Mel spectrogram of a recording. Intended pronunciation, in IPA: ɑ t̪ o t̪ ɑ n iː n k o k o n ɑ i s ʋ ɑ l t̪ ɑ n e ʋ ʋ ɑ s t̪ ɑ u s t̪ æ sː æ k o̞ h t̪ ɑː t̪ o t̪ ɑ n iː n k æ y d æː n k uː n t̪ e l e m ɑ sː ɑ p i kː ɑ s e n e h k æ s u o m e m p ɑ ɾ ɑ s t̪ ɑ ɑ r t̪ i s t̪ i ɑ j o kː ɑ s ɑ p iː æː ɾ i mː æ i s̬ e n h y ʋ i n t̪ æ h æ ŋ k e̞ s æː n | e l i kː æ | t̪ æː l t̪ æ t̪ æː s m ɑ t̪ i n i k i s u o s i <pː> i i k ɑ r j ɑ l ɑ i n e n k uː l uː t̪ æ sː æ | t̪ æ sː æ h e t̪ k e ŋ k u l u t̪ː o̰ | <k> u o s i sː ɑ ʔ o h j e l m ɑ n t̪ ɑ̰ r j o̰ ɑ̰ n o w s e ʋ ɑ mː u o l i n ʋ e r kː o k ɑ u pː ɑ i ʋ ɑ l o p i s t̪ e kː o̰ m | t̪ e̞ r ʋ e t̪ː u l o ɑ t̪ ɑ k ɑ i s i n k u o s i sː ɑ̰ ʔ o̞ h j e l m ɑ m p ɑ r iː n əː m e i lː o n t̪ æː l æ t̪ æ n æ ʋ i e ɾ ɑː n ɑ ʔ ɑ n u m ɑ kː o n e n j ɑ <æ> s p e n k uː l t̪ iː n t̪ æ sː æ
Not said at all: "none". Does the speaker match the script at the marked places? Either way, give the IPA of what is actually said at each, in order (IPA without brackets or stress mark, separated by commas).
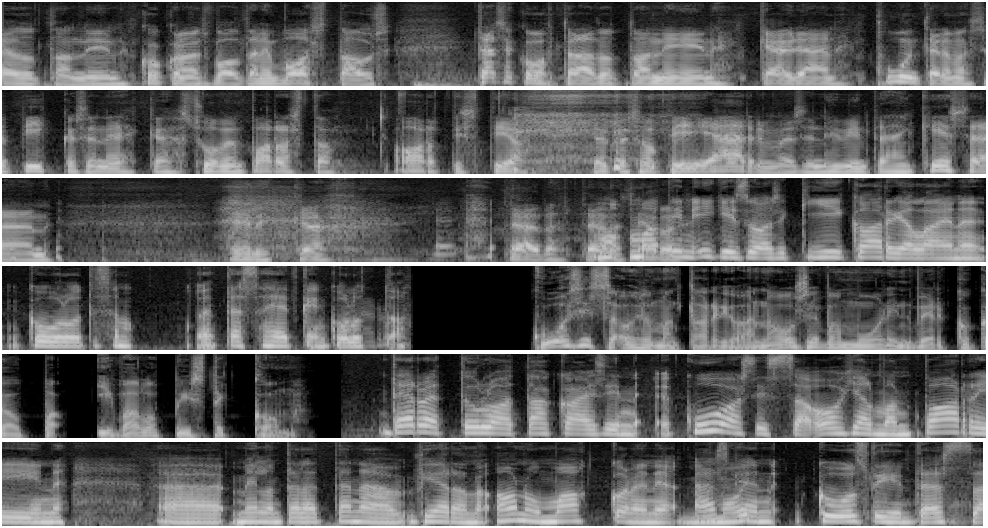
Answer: kː, k, æ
